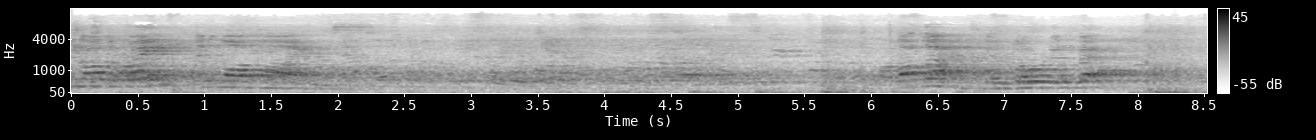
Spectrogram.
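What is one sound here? Feet shuffle and step on a wooden floor.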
